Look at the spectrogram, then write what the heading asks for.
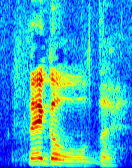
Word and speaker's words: figgled: So now let's pronounce that. Aiden. Figgled.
